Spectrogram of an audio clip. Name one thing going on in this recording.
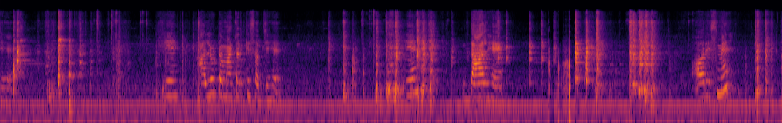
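A metal lid clinks against a steel pot.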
